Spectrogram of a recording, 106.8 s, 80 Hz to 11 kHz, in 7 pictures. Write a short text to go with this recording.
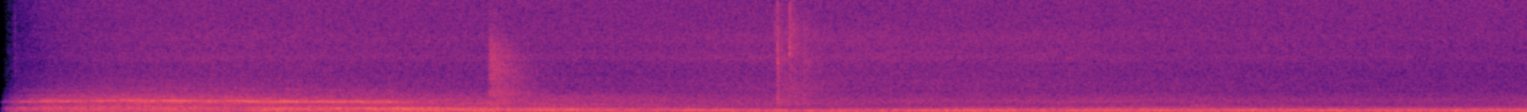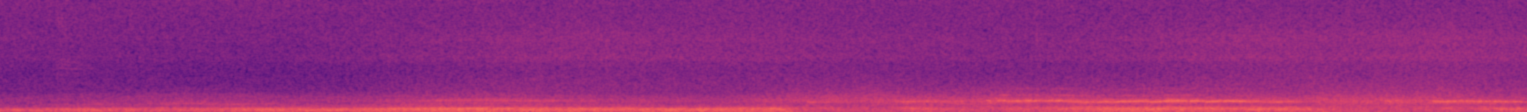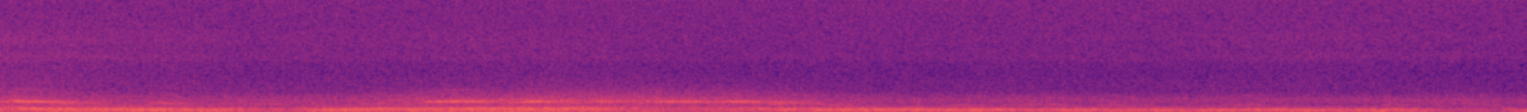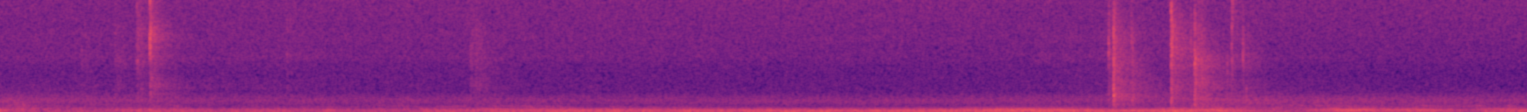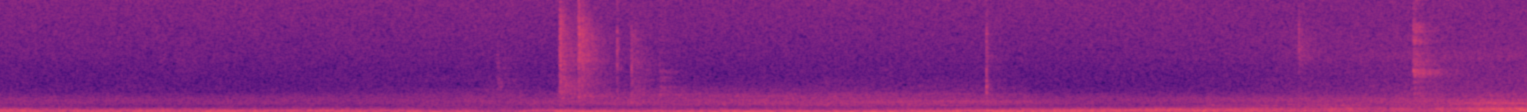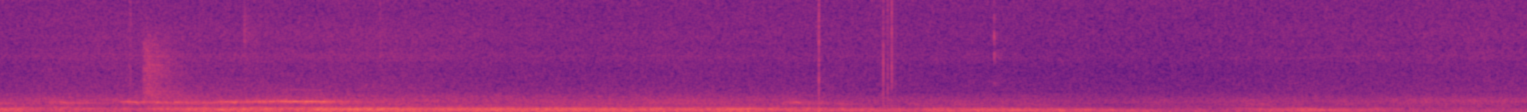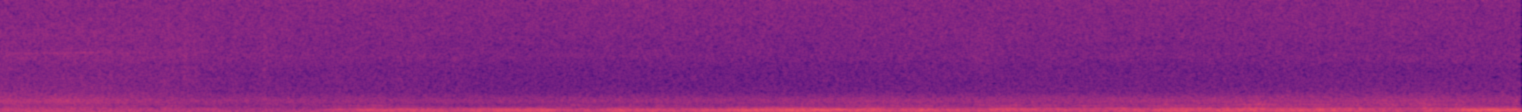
Wind blowing in a resonant space (inside the entrance hall of a building with metal doors). Recording with a Blue line AKG MS stereo setup into a Zoom H4n.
